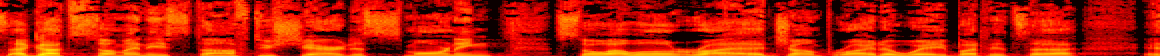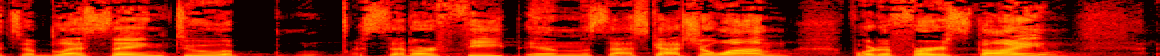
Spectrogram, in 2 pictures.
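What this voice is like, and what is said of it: French accent in English. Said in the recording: “my French accent ... In French, we don't know what to do with the H sound ... add a H or drop a H”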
